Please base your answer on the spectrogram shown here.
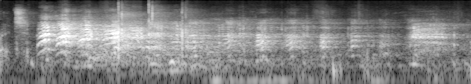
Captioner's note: laughter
